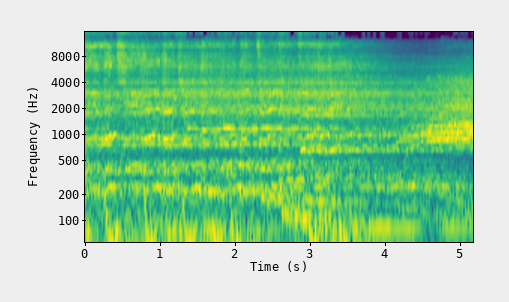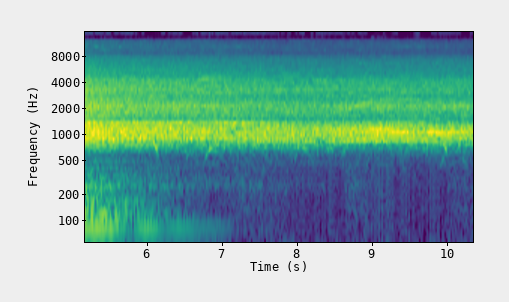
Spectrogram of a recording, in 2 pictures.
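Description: Loud live concert music with heavy bass, mixed with an arena crowd yelling along; about five seconds in, the music fades out and the crowd's high-pitched screaming carries on.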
